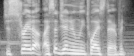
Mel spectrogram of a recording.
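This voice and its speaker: A young man co-hosting a gaming let's play, chatting casually in an excitable, emphatic, slangy way. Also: on the high side, quick pace, soft background music.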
